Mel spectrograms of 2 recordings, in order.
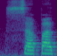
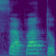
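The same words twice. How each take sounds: First: The z is said like English s. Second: The z is said like English th. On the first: This is how it is said in Latin America. "in Latin America, you're going to listen to that as zapato" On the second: This is how it is said in Spain. "you may hear in Spain zapato"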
